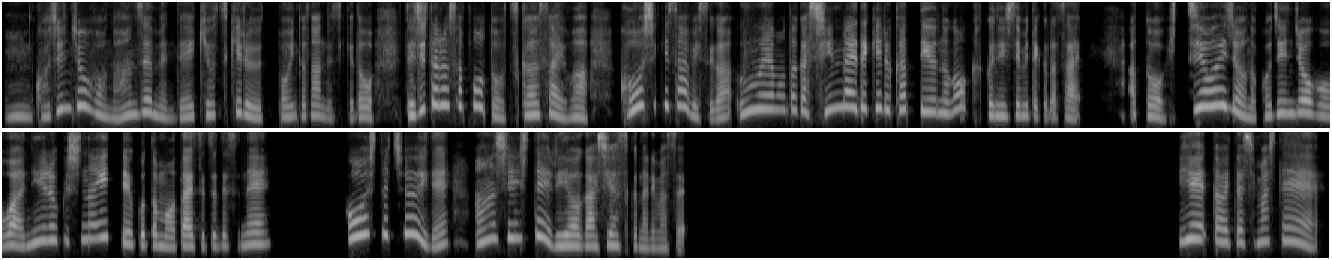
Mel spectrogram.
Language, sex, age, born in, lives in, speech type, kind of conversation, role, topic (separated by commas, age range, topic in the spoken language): Japanese, female, 25-29, Japan, United States, read, expert-assistant, expert, 医療機関同士の連携が進むと患者と家族にはどんな良い影響がありますか？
